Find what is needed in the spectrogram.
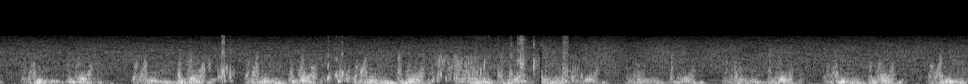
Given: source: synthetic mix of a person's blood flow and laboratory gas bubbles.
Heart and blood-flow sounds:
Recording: Doppler ultrasound of blood flow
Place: precordium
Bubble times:
2.01-2.35 s: bubbles
3.24-3.65 s: bubbles
4.20-4.92 s: bubbles
4.97-5.84 s: bubbles
From the record:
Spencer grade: 2 (many but less than half of the cardiac periods contain bubble signals, singularly or in groups)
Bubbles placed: anywhere in the cardiac cycle

